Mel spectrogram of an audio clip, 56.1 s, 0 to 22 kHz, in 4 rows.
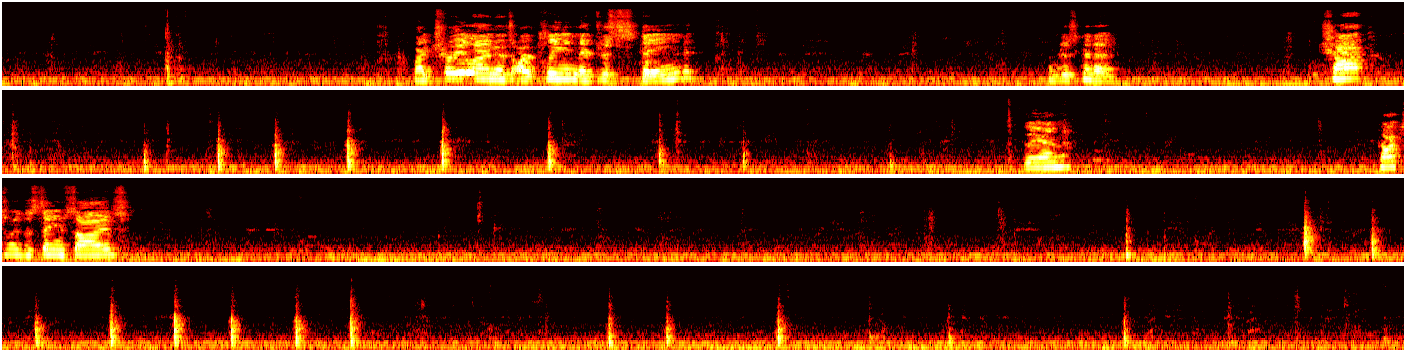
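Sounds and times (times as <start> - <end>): knife chopping on cutting board: 15.4 - 17.7, 41.0 - 45.8.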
